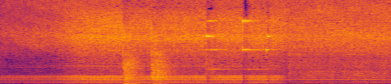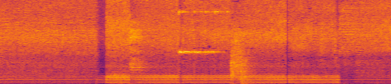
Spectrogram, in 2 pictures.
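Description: An angle grinder whines as it grinds metal.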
